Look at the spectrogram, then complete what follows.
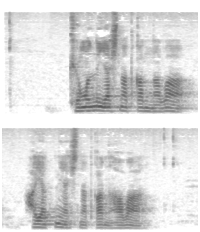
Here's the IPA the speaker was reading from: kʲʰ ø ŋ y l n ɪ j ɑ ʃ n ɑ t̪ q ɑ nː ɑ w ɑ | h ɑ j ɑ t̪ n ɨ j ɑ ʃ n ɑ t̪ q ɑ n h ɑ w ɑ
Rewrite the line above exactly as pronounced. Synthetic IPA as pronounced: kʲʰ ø ŋ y l n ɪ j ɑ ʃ n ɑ t̪ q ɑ nː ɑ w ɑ | h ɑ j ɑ t̪ n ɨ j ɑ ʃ n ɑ t̪ q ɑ n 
